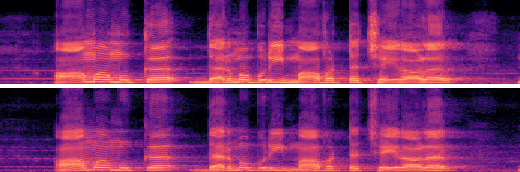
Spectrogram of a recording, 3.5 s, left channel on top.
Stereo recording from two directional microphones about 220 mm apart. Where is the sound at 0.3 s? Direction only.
25° left (ahead or behind).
